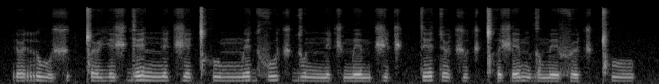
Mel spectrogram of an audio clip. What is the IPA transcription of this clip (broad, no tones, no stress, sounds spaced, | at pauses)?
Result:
ɾ ø r u ʃ | ǀ ø j e ʃ ɡ e nː ɪ t͡ʃ e ǀʰ u mː ɪ d f u t͡ʃ d u nː ɪ t͡ʃ m e m t͡ʃ ɪ t͡ʃ tː ɪ t ø t͡ʃ u t͡ʃ ǀʰ ə ʃ ɾ e m ɡ ə m e f ø t͡ʃ ǀʰ u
